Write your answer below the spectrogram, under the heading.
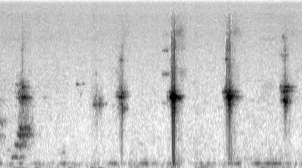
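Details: Green heron recording played back in a small room: short, harsh squawking notes, with two loud, sharp calls about a second apart and several softer, brief notes around them, over a steady low hum.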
